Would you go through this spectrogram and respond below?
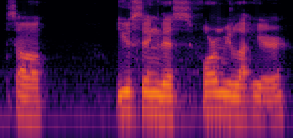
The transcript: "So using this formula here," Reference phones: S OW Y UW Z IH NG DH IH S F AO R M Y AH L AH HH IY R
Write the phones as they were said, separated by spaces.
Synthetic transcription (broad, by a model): S OW Y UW S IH NG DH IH S F AO R M Y AH L AH HH IY R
